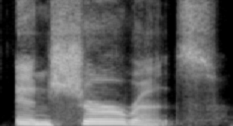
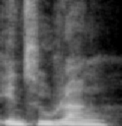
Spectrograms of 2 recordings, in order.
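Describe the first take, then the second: First: The word ends with a clear s sound. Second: The word ends without the s sound. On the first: The speaker calls it right. "S at the end" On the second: The speaker calls it wrong. "Không phải là insurance"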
